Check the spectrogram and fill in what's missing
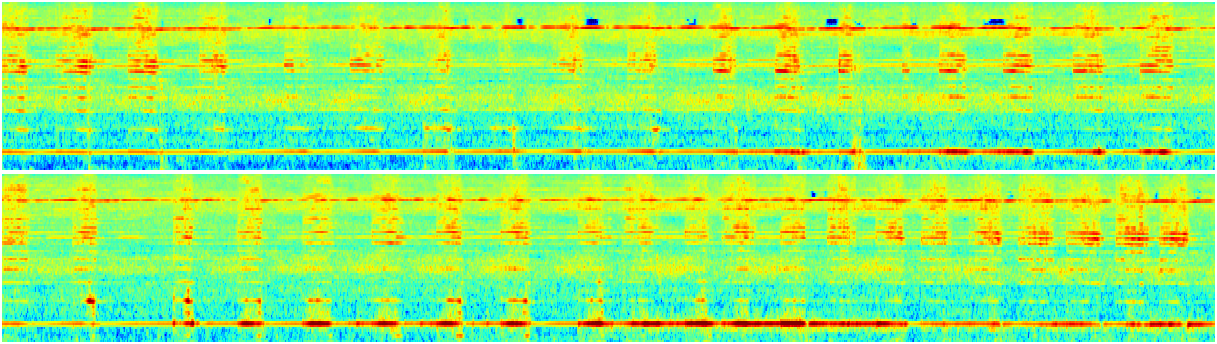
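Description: A steady high-pitched rotary tool whine runs throughout, with irregular scraping and grinding bursts as it carves into PVC, loud and close.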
